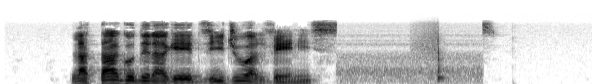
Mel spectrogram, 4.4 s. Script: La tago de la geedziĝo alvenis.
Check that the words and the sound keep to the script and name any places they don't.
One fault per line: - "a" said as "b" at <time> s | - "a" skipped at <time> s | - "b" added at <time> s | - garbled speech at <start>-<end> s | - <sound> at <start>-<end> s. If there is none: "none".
- thud at 3.1-3.4 s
